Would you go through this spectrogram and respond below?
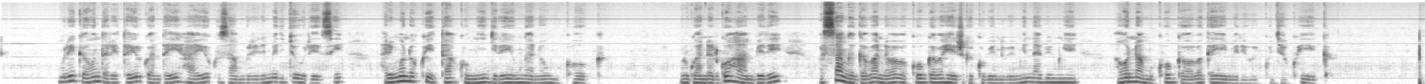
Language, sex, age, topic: Kinyarwanda, female, 25-35, education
